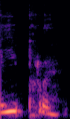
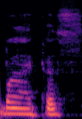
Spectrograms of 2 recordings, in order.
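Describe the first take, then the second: First: The name begins with a vowel sound. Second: The name begins with a 'w' sound. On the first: The speaker calls it right. "no, it's called Ypres" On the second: The speaker calls it wrong. "he would pronounce it wipers"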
